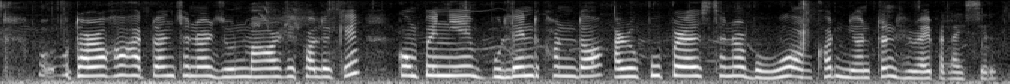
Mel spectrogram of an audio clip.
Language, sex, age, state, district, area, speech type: Assamese, female, 30-45, Assam, Kamrup Metropolitan, urban, read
